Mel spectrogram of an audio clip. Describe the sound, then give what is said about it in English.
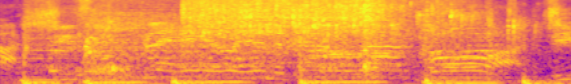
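A tap runs steadily to wash apples, a continuous splashing hiss of water filling a sink, with a rhythmic low-pitched musical pattern pulsing underneath throughout. “Actually, you turned on the tap without turning it off.”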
